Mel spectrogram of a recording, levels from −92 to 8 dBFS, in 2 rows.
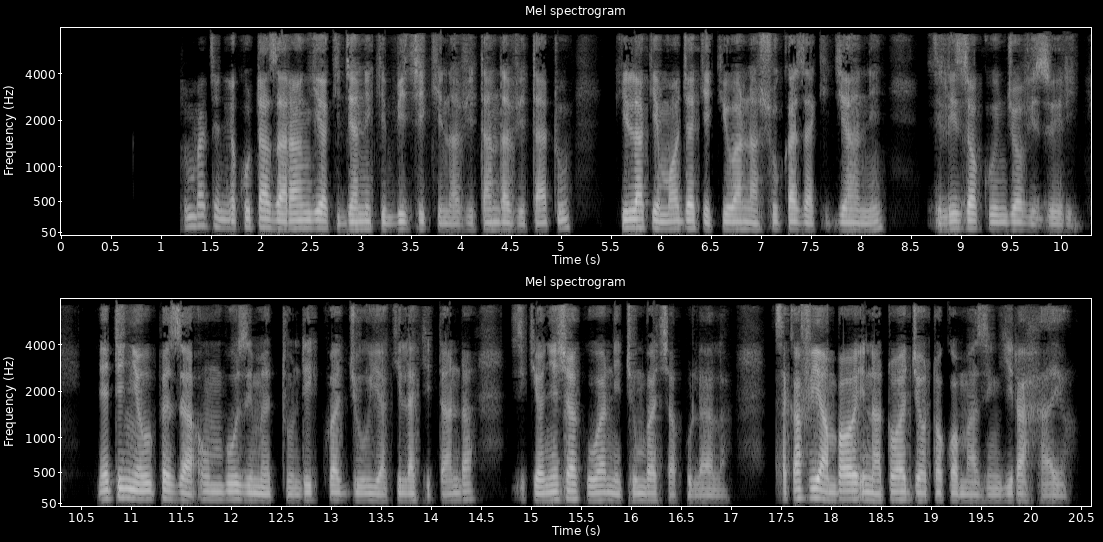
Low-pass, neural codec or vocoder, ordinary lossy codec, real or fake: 7.2 kHz; codec, 24 kHz, 0.9 kbps, DualCodec; AAC, 32 kbps; fake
